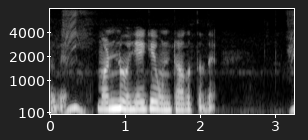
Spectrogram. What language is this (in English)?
Kannada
